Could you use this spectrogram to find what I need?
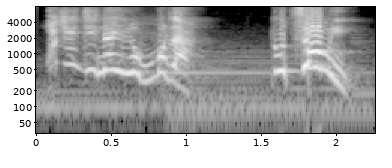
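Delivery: loud, high, fast challenge; angry demand. Acted. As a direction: demand an answer heatedly. Scolding a daughter.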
